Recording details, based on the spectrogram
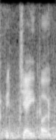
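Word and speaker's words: Vinjebo: I will always take a pronunciation correction, and it's Vinjabo.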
